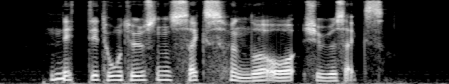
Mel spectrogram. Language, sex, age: Norwegian, male, 29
